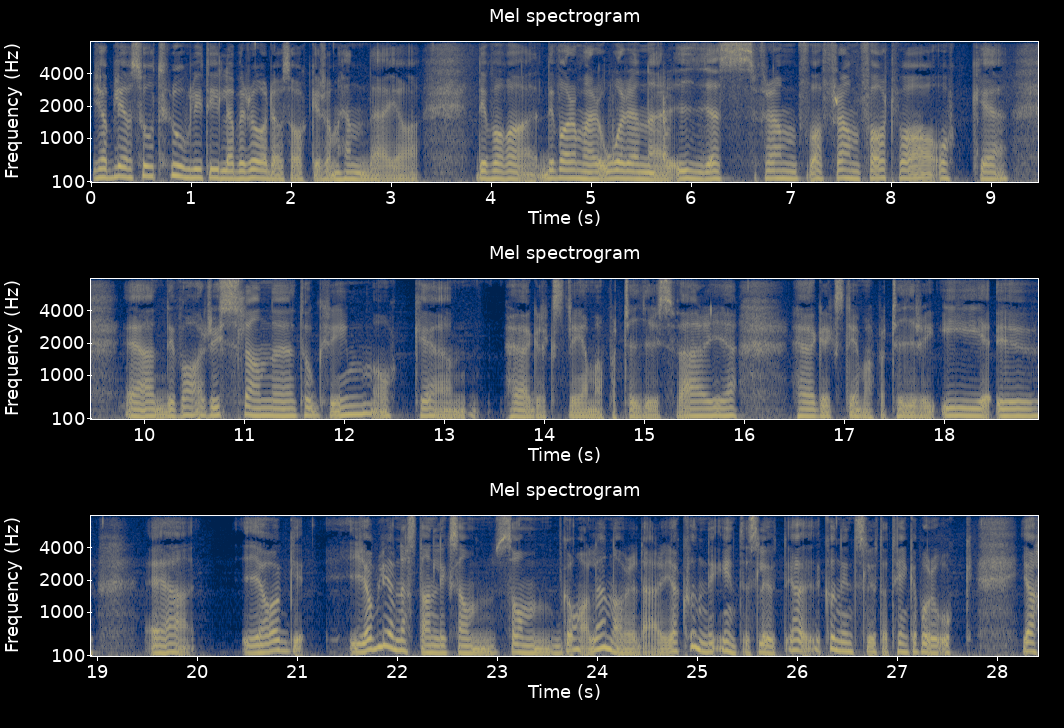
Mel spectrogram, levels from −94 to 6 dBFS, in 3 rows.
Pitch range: 150-200 Hz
